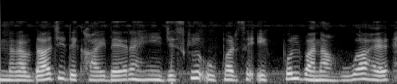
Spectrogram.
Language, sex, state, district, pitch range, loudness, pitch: Hindi, female, Bihar, Jamui, 200-230 Hz, -15 LUFS, 215 Hz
